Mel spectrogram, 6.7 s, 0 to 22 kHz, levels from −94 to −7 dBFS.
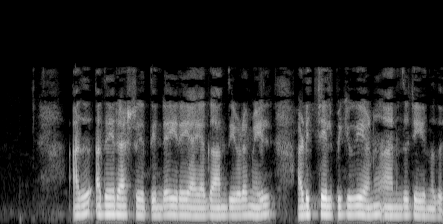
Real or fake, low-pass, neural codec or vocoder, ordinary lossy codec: real; 7.2 kHz; none; AAC, 32 kbps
